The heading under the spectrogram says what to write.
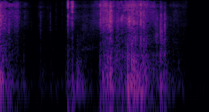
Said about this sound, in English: Do you think that I'm not even looking at my notebook right now. I'm just turning the pages under the mic, so it sounded like I was doing something here in the background.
